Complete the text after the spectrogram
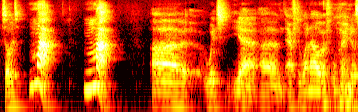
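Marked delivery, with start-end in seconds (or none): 0.6-2.2 "ma" launched very high and loud, then dropping; really high start, plunging "ma"; exaggerated fourth tone. Shown as a demonstration. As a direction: overdo the sharp fall on "ma". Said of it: "start high and you go down".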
